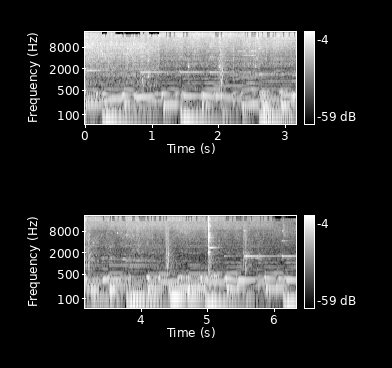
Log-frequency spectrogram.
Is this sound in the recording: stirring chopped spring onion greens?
yes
